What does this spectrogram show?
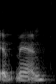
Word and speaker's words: Ip Man: man I always say I say it wrong so I say I'm P manda it's really it man anyway it's based on the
